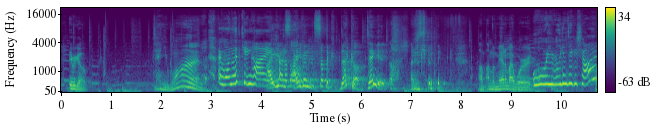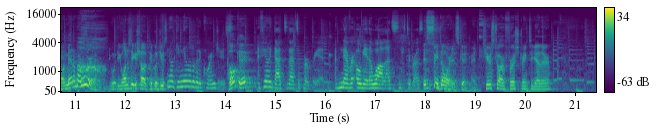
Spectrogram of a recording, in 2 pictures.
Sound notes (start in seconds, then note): 2.8 Arden laughs; 6.6 scoffs; 11.0 Arden gasps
